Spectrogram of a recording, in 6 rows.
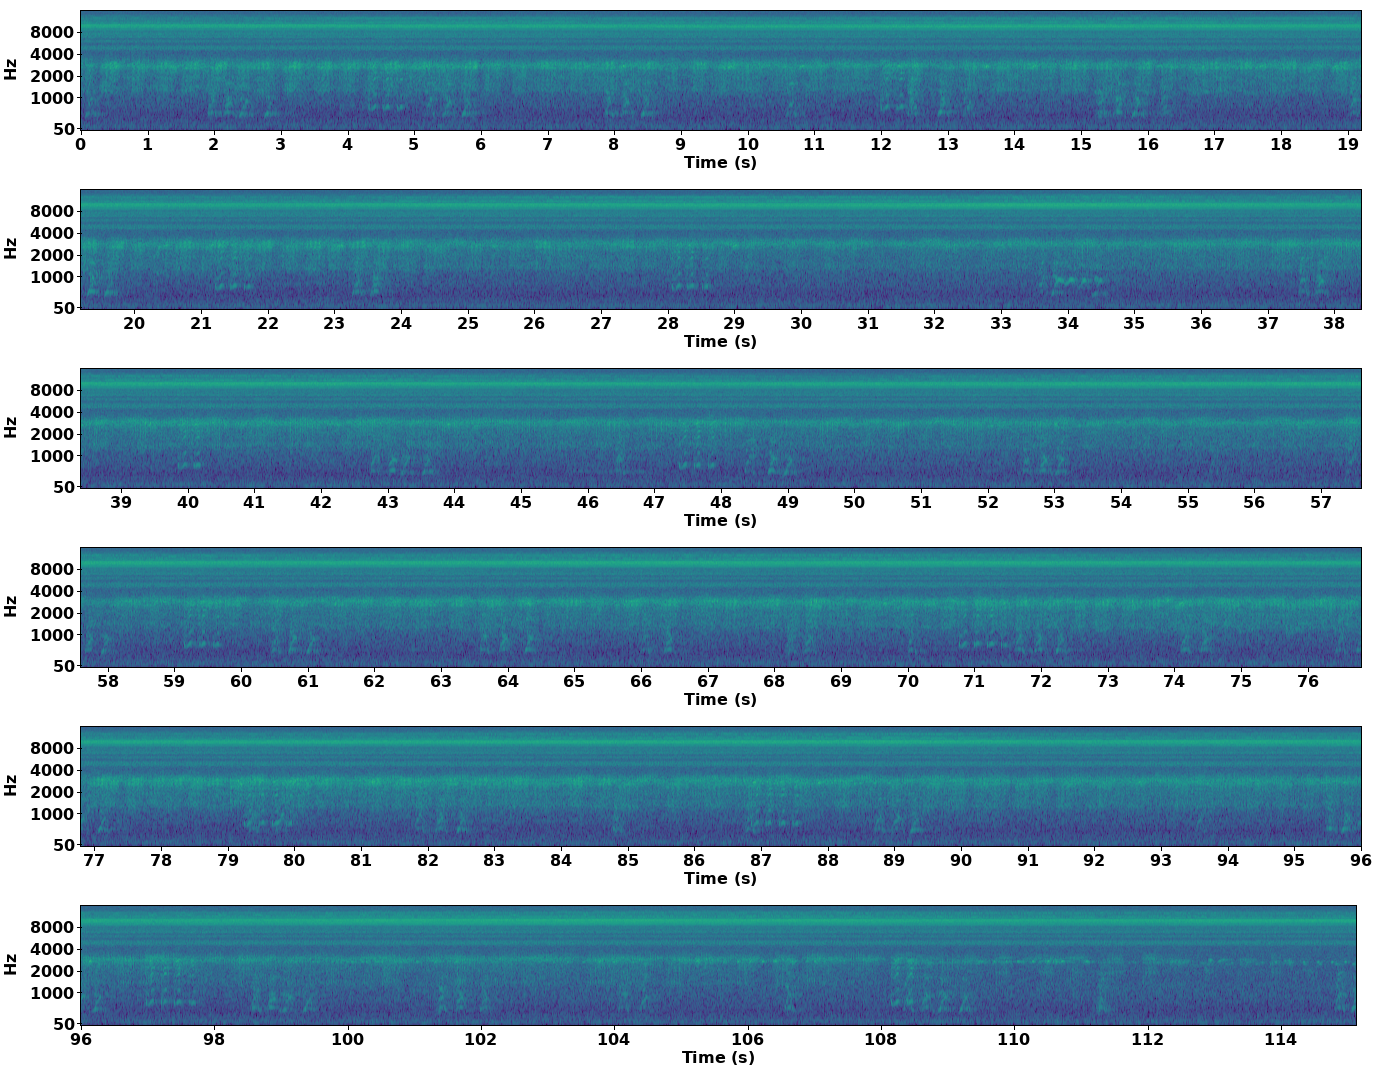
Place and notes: MaoPuKeng Wetland Park, Puli Township - Frogs chirping
Frogs chirping, Insects sounds, Wetland, Dogs barking
Zoom H2n MS+ XY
